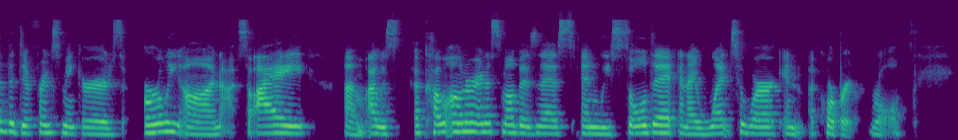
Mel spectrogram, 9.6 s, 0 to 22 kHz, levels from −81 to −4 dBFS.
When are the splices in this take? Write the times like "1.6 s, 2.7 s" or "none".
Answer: none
